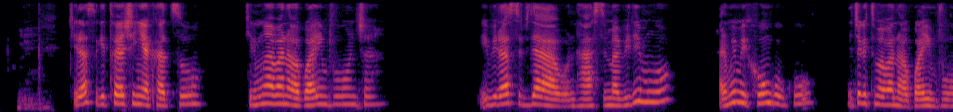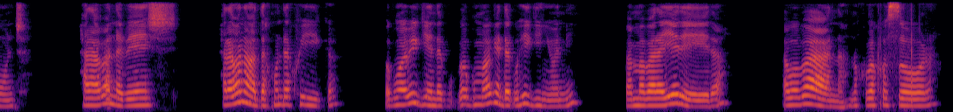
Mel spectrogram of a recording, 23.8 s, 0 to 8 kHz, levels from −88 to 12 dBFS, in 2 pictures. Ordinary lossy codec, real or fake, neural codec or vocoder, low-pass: AAC, 48 kbps; real; none; 7.2 kHz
